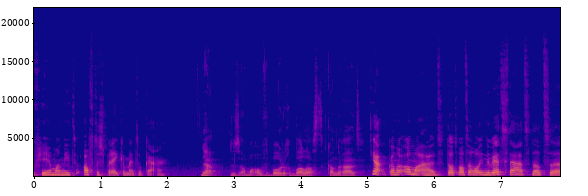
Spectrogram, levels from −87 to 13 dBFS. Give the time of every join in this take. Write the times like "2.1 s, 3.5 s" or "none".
2.8 s, 5.0 s

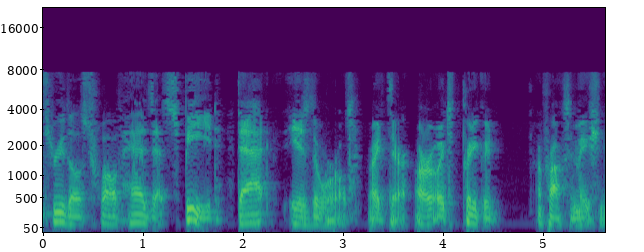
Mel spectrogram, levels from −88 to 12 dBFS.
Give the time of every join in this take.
1.9 s, 3.2 s

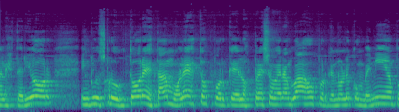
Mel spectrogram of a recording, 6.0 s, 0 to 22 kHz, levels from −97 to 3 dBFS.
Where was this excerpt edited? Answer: 1.6 s, 4.4 s

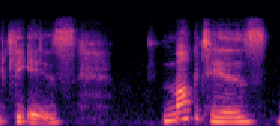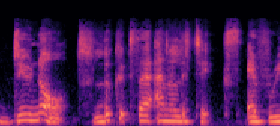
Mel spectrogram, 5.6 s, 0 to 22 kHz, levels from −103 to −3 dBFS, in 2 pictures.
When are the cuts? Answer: none

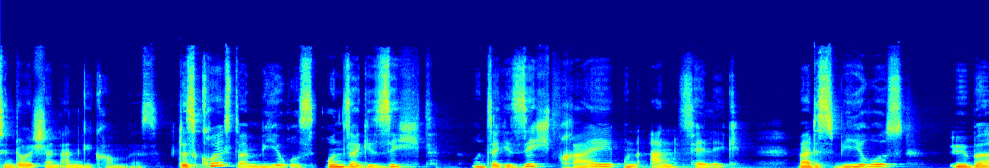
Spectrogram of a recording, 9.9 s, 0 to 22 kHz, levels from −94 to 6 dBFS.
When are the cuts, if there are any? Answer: 1.7 s, 2.4 s, 3.1 s, 4.6 s, 5.5 s

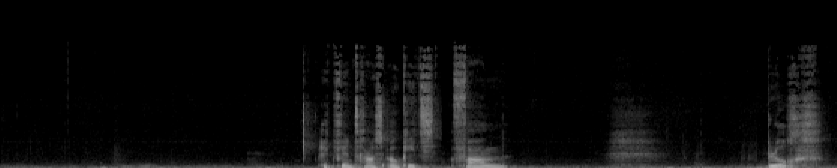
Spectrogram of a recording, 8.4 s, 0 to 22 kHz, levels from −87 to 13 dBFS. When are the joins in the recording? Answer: 4.4 s

